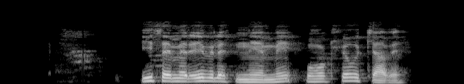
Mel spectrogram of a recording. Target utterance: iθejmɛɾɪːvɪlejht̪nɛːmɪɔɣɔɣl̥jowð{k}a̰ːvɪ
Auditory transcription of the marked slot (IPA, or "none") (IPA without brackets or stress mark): c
